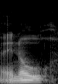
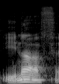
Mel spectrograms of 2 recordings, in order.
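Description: First: Enough read as written, "eh-NO-ookh"; spelling pronunciation. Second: Enough said "ee-NAF"; everyday pronunciation. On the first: Teacher showing how enough is spelt, Spanish letter sounds. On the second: Teacher showing students how enough sounds, real pronunciation. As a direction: say enough with an F at the end. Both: Shown as a demonstration. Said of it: "se escribe, enough".

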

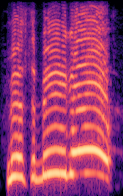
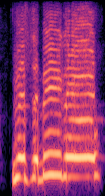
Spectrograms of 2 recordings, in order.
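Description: First: Slow, loud, higher call; calling out the dog's name. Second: Louder, higher call; calling out the dog's name. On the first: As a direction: drag the name out across the woods. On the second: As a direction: shout it toward the trees. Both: Pretend. Calling the lost dog.

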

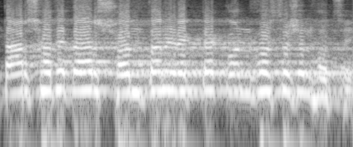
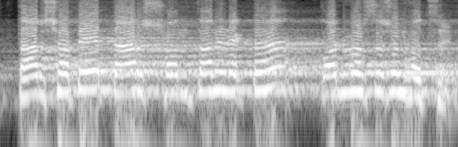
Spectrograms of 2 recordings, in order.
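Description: First: Said in the usual way. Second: Slowed right down for the listeners; slow, emphatic repeat. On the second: Real, not acted. Preacher tells listeners to listen well, slow and emphatic. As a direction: repeat it slowly so it sinks in. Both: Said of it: "এটা ভালো করে শোনেন".

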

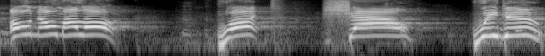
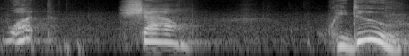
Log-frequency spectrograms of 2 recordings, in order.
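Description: First: High, drawn-out theatrical cry; dismayed servant. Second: Soft, drawn-out mock despair; hushed, one word at a time with long gaps; helpless resignation. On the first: Acted. Servant to his lord before the army, hammed-up despair. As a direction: wail it word by word, long pauses between. Servant's response, acted with drama. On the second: Parent about kids not doing well in school, quietly helpless.

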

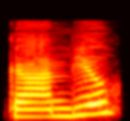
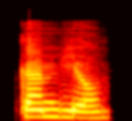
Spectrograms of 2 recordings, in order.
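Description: First: "Cambio" stressed on CAM, CAM-bio; "Cambio" with a strong CAM and unstressed ending; stress on first syllable. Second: "cambió" stressed on the end, cam-BIÓ; "cambió" with light CAM, accented BIÓ; stress on last syllable. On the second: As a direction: hit the final syllable of "cambió". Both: Shown as a demonstration. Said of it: "cambia incluso el significado de una palabra".

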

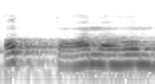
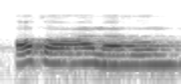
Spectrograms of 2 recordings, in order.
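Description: First: أطعمهم with a plain light t instead of emphatic ṭ; أطعمهم with the ṭ flattened to plain t; wrong way. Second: أطعمهم with a heavy emphatic ṭ; correct way. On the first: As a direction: say the t thin and quick. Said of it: "Not أطعمهم". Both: Shown as a demonstration.

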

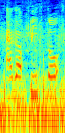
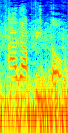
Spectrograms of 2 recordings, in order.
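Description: The two takes are said the same way.

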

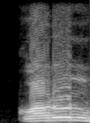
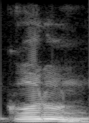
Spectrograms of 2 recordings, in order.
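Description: First: "করুণ" as "kawrun", open aw after k; open first vowel. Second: "করুণ" said as "korun", closed o after k; first vowel as o. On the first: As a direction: show the wrong "করুণ", first vowel as in "law". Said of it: "করুণ বলি না". ("করুণ"-এর প্রথম স্বর বিবৃত অ) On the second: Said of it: "ও এর মতো উচ্চারণ করছি". ("করুণ"-এর প্রথম স্বর ও-এর মতো) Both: Shown as a demonstration.

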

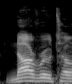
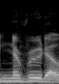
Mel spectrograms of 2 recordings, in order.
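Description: First: NARUTO with a clear "oo" in the middle, "NAR-oo-toh"; correct pronunciation. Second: Naruto slurred as "nuh-ROO-doh"; mispronunciation. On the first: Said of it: "They say his name". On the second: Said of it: "They never say". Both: Shown as a demonstration.

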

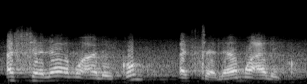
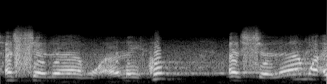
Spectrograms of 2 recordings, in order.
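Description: First: Correct gentle salam. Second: Slow salam while leaning the whole body; wrong salam demo. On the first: Teacher showing worshippers the right salam, slow and gentle. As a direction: turn just the cheek, slowly. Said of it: "الخد اللي يدور فقط". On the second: Teacher imitating worshippers who lean, slow mock salam. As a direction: lean and drawl out the greeting. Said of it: "بعض الناس يميل هكذا". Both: Shown as a demonstration.

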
